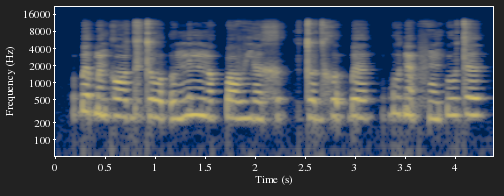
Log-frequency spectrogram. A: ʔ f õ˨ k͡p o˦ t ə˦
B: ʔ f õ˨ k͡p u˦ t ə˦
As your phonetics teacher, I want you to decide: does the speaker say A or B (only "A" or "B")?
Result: B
